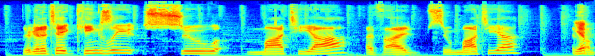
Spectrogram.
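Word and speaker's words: Suamataia: They're going to take Kingsley Sumatia. If I'm pronouncing that right.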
